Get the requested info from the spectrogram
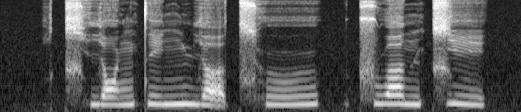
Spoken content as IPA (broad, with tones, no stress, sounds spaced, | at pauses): t͡ɕʰ j ɑ˧˥ ŋ t̪ i˧˥ ŋ m j ä̰˨˩ t͡sʰ u˧˥ | ʈ͡ʂ w a˥˧ n t͡ɕ i˥˩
